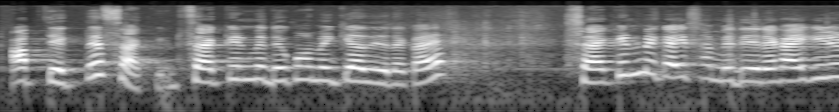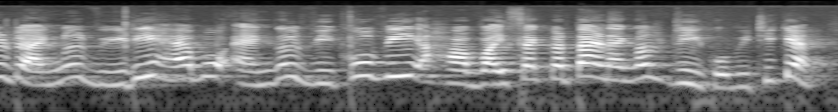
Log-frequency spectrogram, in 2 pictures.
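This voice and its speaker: Young female maths tutor, high voice, patient and repetitive, questions and answers herself. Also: expressive, fast talker, a little hiss or hum. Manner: repeats "theek hai" to check in, asks and answers her own questions. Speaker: maths teacher. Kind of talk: step-by-step maths lesson.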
